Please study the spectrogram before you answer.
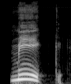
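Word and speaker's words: make: अगर किसी भी वर्ड में दोस्तों ए के बाद ए कंसोनेंट अक्षर रहे जैसे यहां पे के है और लास्ट में इ रहे तो इ दोस्तों ज्यादातर जो है ना साइलेंट रहता है। जैसे इसमें ही देख लीजिए पढ़ेंगे दोस्तों हम लोग एम ए के ई मेक जैसे यहां पे देखो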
